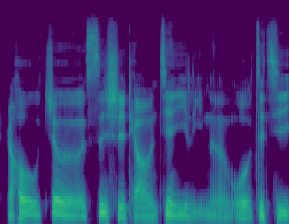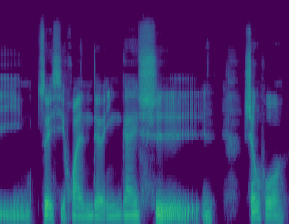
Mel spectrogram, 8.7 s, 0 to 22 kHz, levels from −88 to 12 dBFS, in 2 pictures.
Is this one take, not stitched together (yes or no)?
yes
